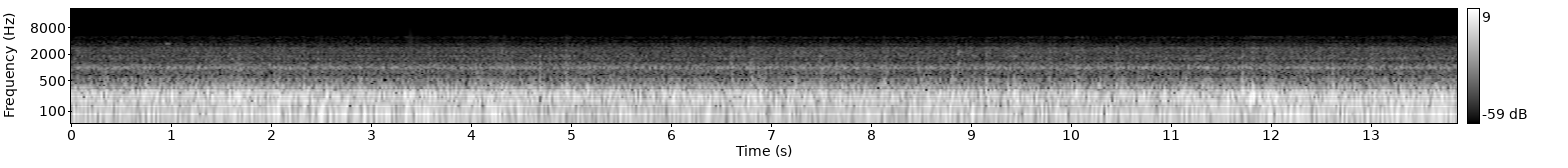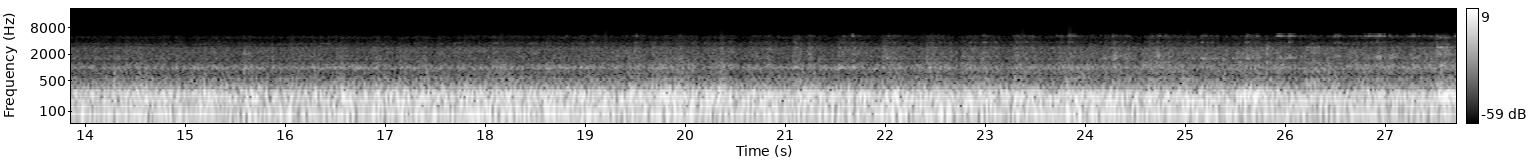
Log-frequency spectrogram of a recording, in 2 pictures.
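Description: A freight train's cars rolling past at steady speed: a continuous low rumble of steel wheels on rail, with a faint steady whine running under it.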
